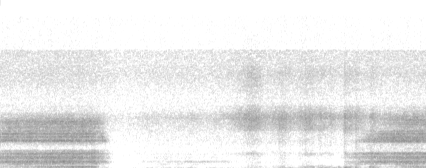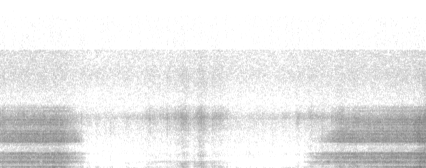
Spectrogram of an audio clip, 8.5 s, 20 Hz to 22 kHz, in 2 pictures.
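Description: Slow, even breathing at about 16 breaths a minute, with soft snoring on each breath in: light snoring during sleep.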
